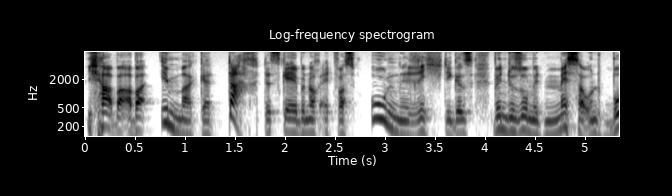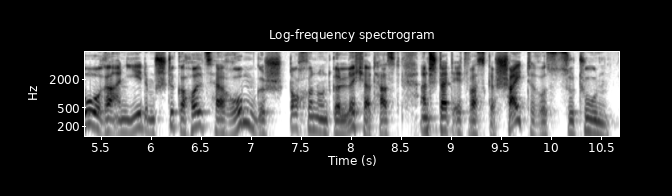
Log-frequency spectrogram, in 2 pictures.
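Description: A man's voice: medium pitch, animated, normal speed, gravelly, hardly any pauses, a little mellow. A man voicing a worried, scolding peasant mother who laments in a raised voice. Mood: lamenting. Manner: urgent, lamenting.

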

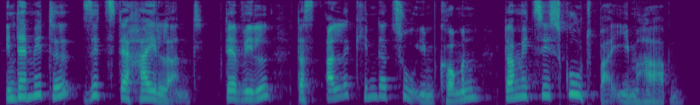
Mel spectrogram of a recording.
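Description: A woman voicing a gentle, earnest young boy in a storybook reading, speaking softly and reassuringly. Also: on the low side, very animated, measured pace, full character voice.

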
